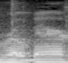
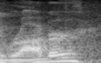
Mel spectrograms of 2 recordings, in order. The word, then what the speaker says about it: Robert: there's a Louis Robert said ro-bear forever I've since been corrected on that I guess he did the video they came out a couple of weeks ago where he pronounced his name for everybody he didn't put the R on the end but he did say robber what they call him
